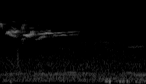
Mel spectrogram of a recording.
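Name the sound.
birds singing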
